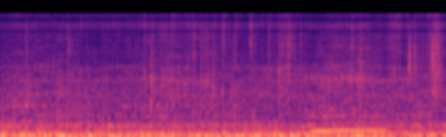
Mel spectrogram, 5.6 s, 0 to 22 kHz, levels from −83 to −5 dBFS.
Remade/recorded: remade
